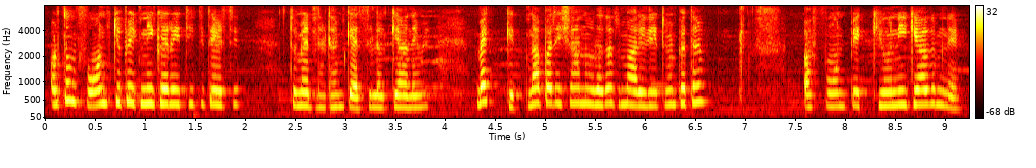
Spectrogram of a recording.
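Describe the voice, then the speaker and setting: A woman's voice: extremely high pitch, fairly even intonation, fast talker, darkish tone. A woman voicing a doting, anxious young husband in a fan audio drama, flustered and fretful. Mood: worried.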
